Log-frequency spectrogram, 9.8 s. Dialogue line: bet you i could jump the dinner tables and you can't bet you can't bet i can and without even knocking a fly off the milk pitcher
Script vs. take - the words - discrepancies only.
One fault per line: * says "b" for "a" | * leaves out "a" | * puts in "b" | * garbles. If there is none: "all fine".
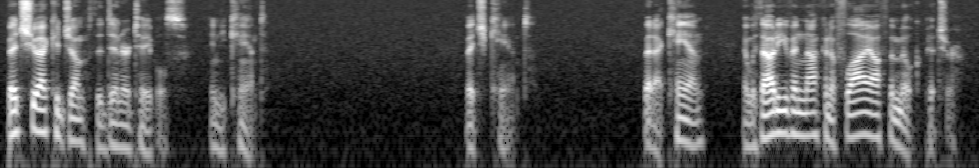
all fine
